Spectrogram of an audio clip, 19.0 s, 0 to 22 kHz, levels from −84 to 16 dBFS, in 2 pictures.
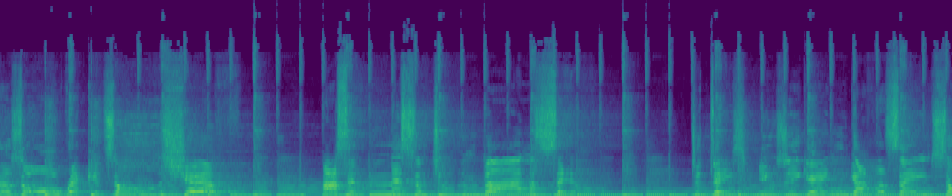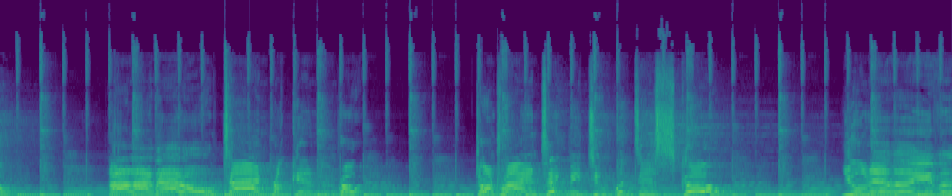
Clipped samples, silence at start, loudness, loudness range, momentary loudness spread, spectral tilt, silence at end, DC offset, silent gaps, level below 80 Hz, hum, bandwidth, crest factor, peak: under 0.1%; 0 s; -15 LUFS; 4 LU; 11 LU; -4 dB/octave; 0 s; under 0.1%; none; -28 dBFS; none; over 20 kHz; 16 dB; 0 dBFS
